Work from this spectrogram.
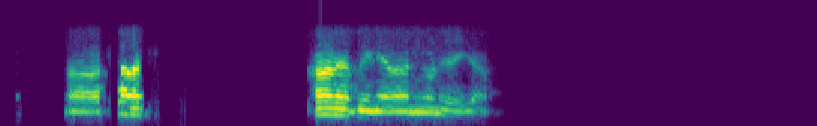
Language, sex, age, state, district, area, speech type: Dogri, male, 30-45, Jammu and Kashmir, Reasi, rural, conversation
